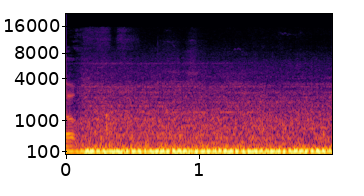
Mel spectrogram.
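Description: Semi truck's diesel engine idling: a steady low hum with no change in pitch.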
